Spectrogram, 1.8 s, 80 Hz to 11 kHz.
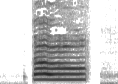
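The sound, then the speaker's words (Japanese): A single clear cat meow, fairly loud, holding a steady tone for nearly a second before cutting off, with silence around it. “2022年は数字の2がたくさんですから、にゃーにゃーにゃーにゃーにゃーにゃーで、スーパー猫の日だったそうですよ。”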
